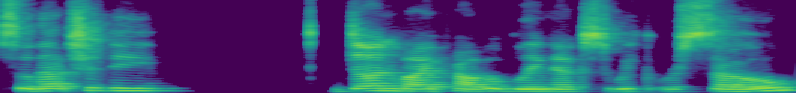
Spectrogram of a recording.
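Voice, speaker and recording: A woman with a medium-pitched voice speaks at a fairly slow pace with fairly even intonation. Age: 60s. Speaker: health and weight-loss coach. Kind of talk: group coaching talk. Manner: casual, with frequent fillers and repetitions.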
